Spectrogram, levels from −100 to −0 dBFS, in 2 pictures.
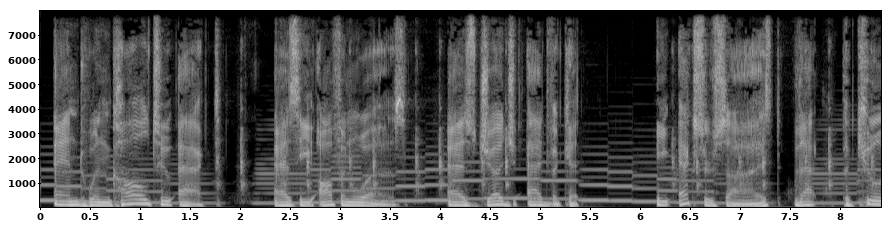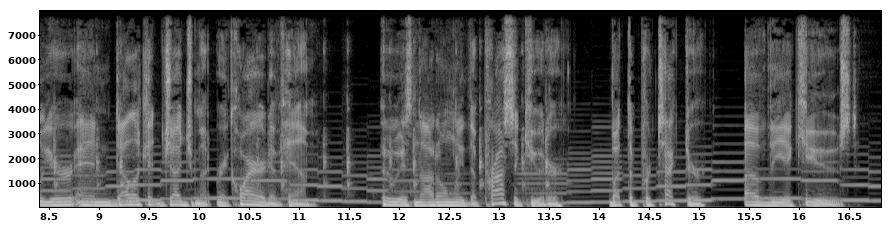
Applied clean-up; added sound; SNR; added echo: none; Clock + Wind instrument, woodwind instrument; 15 dB; none.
